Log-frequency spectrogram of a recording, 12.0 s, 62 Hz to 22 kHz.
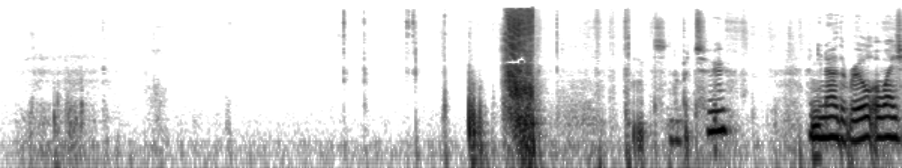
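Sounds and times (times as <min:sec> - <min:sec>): cloth ripping: 0:06.7 - 0:07.3.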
